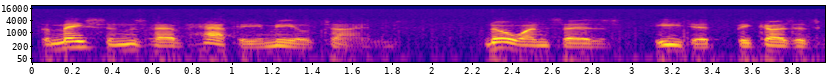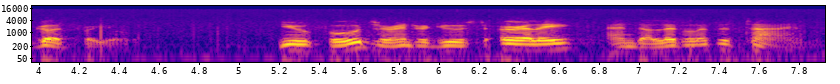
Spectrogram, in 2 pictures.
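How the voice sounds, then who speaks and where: A man's voice: lowish voice, very animated, normal speed, slight background noise, rough recording. A man narrating a scripted 1950s public information film in a folksy, instructive way, with conversational asides to the viewer. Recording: vintage 1950s film soundtrack.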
